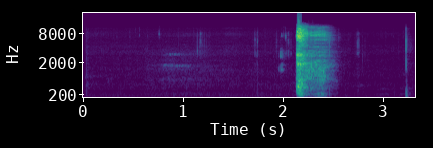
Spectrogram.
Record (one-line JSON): {"cough_length": "3.3 s", "cough_amplitude": 32767, "cough_signal_mean_std_ratio": 0.18, "survey_phase": "beta (2021-08-13 to 2022-03-07)", "age": "18-44", "gender": "Female", "wearing_mask": "No", "symptom_sore_throat": true, "symptom_onset": "11 days", "smoker_status": "Current smoker (1 to 10 cigarettes per day)", "respiratory_condition_asthma": false, "respiratory_condition_other": false, "recruitment_source": "REACT", "submission_delay": "4 days", "covid_test_result": "Negative", "covid_test_method": "RT-qPCR", "influenza_a_test_result": "Negative", "influenza_b_test_result": "Negative"}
